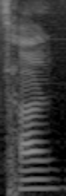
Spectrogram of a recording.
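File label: "can", Mandarin Chinese, first tone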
